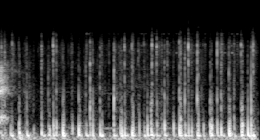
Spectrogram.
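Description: Rapid, loud hoofbeats of Jack's horse galloping loose, a fast steady clatter of clip-clops continuing throughout without pause.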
